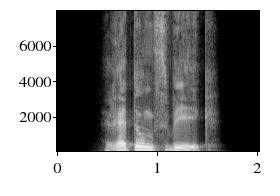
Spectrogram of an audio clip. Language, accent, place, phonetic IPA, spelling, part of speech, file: German, Germany, Berlin, [ˈʁɛtʊŋsˌveːk], Rettungsweg, noun, De-Rettungsweg.ogg
- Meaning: escape route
